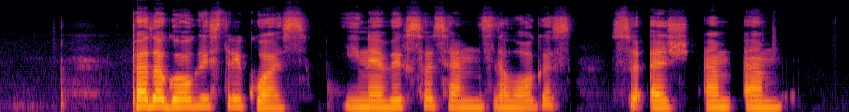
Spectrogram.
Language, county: Lithuanian, Panevėžys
